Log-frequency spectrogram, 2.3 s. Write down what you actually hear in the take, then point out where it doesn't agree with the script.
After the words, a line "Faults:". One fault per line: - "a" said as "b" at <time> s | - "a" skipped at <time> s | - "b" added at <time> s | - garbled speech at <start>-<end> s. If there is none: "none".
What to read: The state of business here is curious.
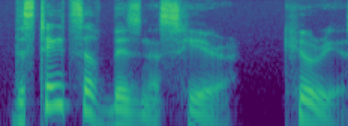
The states of business here curious.
Faults:
- "state" said as "states" at 0.1 s
- "is" skipped at 1.6 s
